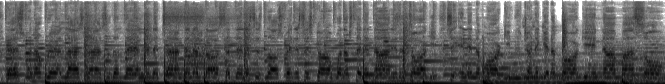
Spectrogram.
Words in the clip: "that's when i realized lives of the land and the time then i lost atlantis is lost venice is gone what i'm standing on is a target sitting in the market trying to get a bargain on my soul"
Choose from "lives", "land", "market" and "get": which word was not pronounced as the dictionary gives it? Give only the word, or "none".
lives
